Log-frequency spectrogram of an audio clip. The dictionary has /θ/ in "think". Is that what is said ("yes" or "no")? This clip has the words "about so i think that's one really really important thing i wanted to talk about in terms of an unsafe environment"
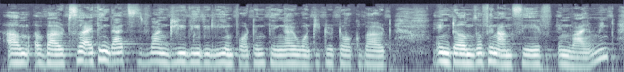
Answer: no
